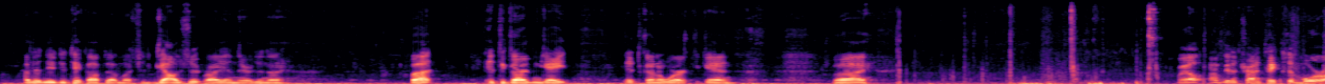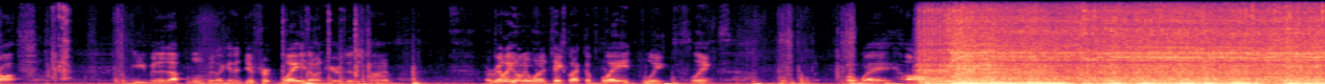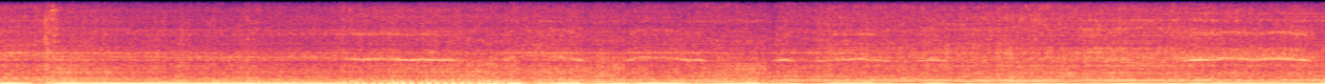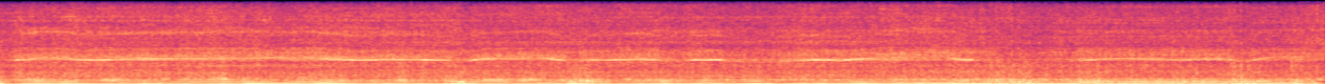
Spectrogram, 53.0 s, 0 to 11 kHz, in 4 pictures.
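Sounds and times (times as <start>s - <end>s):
power tool cutting wood: 22.4s - 53.0s.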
